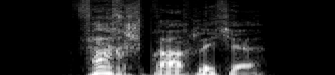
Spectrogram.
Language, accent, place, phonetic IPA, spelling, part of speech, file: German, Germany, Berlin, [ˈfaxˌʃpʁaːxlɪçə], fachsprachliche, adjective, De-fachsprachliche.ogg
- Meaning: inflection of fachsprachlich: 1. strong/mixed nominative/accusative feminine singular 2. strong nominative/accusative plural 3. weak nominative all-gender singular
